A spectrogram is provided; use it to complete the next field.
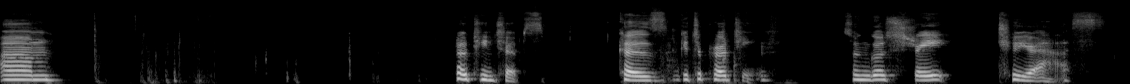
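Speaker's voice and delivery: speaking with mouth full. Speaker apologizes to listeners for eating while talking; talking while chewing. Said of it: "Sorry while I'm chewing your ear".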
